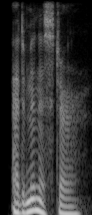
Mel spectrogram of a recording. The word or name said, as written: administer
